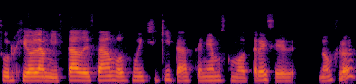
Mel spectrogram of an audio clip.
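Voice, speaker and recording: A woman speaks with a Mexican accent. Her pitch sits in the medium range. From Mexico. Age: 20s. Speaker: novelist. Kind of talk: interview.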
